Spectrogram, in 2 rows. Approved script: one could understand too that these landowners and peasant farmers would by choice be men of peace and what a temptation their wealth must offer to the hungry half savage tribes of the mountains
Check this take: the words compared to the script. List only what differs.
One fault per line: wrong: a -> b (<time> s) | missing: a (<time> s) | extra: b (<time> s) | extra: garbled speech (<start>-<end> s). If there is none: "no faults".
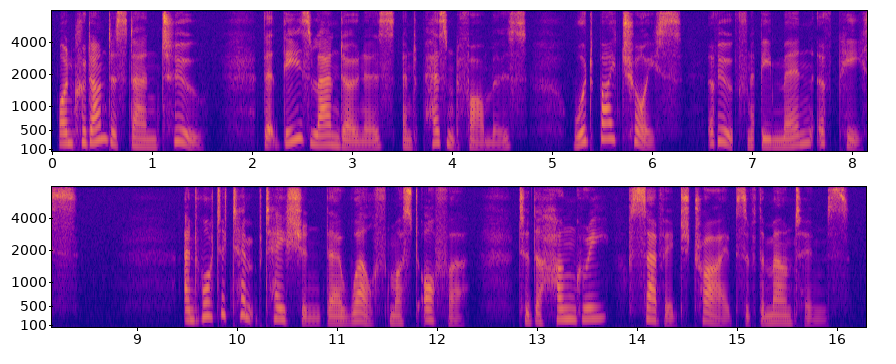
extra: garbled speech (6.5-7.0 s)
missing: half (13.7 s)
